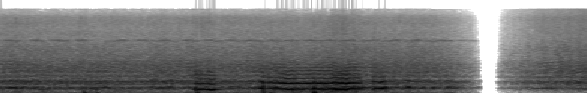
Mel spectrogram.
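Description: Bees buzz steadily, a low droning hum that swells and fades as insects pass close.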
